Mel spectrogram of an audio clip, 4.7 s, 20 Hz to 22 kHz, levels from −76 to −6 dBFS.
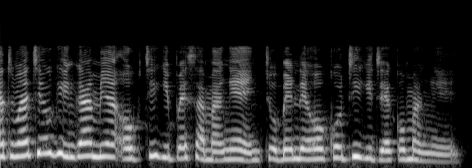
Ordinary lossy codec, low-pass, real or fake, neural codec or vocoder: none; 7.2 kHz; real; none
